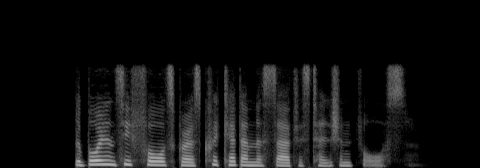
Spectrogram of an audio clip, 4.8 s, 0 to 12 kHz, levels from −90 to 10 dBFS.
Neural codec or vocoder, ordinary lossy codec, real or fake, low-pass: codec, 16 kHz, 0.5 kbps, FunCodec, trained on Chinese and English, 25 frames a second; none; fake; 7.2 kHz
